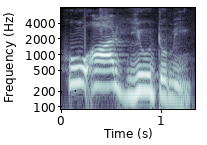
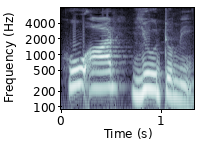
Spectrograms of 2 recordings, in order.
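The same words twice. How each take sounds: The two takes are said the same way.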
